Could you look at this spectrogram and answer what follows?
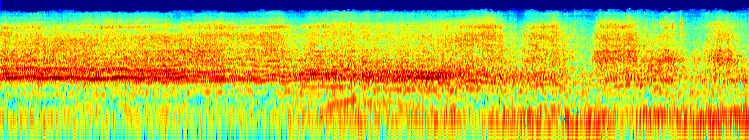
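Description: Big-tired mud-bog truck engines revving hard as the trucks churn through deep mud, the pitch rising and falling several times.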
